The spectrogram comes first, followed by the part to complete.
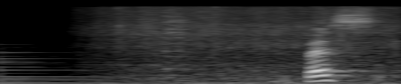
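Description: Sweet corn kernels sizzling in melted butter in a steel kadai on a gas flame as they are stirred with a spoon: a steady hiss.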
